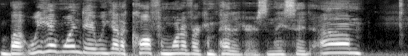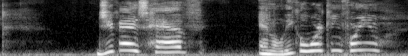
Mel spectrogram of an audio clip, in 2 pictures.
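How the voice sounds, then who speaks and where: A man talks at a fairly quick pace with lively intonation. His tone is dark and mellow. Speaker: locksmith and business owner. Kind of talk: vlog monologue. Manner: casual with many fillers.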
